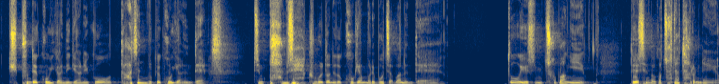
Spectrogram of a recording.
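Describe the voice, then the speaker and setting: A middle-aged male pastor preaching at a dawn prayer service, telling Bible stories with lively acted-out lines. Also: mid-range voice, creaky, breathy edge. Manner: animated storytelling, acting out characters' lines. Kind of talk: early-morning prayer sermon.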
